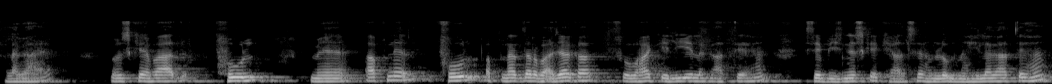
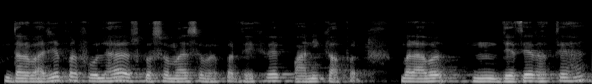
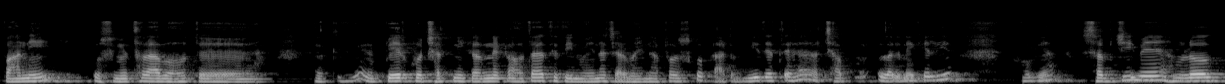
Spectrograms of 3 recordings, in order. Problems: none marked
